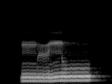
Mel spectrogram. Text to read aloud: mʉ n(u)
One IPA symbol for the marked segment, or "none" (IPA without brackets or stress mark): u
